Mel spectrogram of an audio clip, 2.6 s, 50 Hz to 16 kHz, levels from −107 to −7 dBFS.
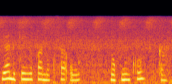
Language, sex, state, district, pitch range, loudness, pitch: Garo, female, Meghalaya, South Garo Hills, 230-265 Hz, -15 LUFS, 250 Hz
